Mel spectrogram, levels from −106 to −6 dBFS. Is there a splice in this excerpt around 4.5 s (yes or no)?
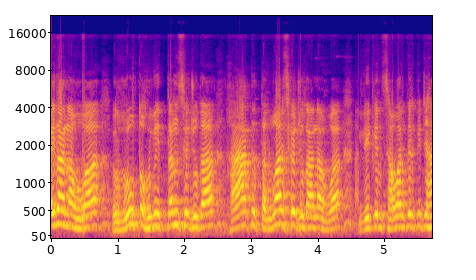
yes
